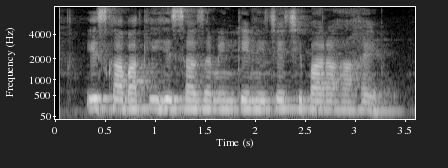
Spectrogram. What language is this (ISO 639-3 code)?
urd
